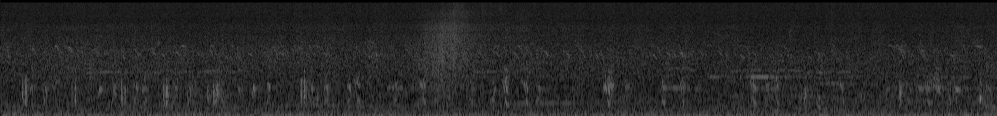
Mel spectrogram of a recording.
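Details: Chickens clucking: dense, overlapping short clucks from several hens, steady and irregular throughout, with a brief noisy rush partway through.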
